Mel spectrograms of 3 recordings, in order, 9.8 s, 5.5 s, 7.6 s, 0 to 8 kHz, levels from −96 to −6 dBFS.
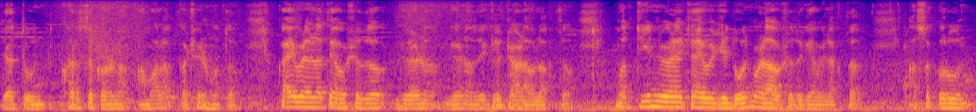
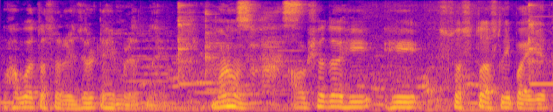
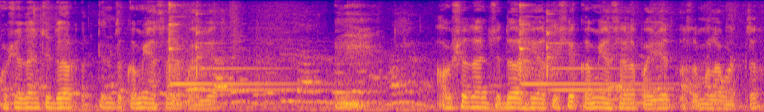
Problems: background sounds at intervals, background conversations at intervals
